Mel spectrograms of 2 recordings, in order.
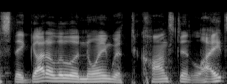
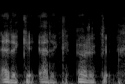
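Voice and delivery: much softer, low muttering of the word; muttered cussing; 6 semitones lower, 13 dB quieter, faster than usual. Retold or imitated. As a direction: mutter it while walking away. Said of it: "he just kept kinda cussing".

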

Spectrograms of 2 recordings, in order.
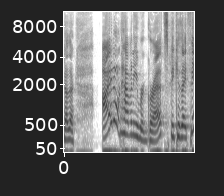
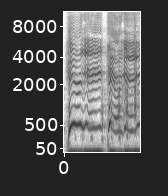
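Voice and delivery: town crier; 10 semitones higher, slower than usual. Pretend. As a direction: call out like a herald. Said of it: "here's my other personality".

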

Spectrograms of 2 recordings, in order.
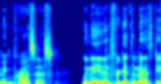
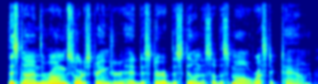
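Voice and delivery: usual speaking voice

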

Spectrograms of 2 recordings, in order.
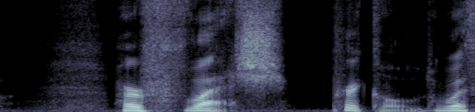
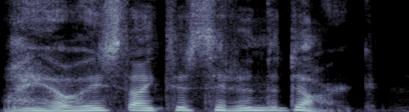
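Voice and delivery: higher, slightly choked reply; choking; 5 semitones higher, 3 dB quieter than usual. A narrator's reading. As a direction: answer as if mildly choked up. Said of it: "replied Rebecca chokingly".

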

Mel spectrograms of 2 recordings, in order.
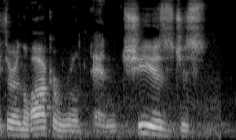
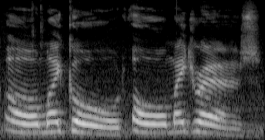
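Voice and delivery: very slow, high, loud mock lament; fake crying; 5 semitones higher, 5 dB louder, much slower than usual. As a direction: whine it like a spoiled kid. Mocking characters' laments.

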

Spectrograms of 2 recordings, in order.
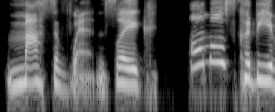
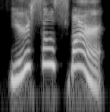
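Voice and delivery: high, sing-song praise; praising mom; 14 semitones higher than usual. Acted. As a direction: beam at the child as you say it. Mom praising her child.

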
